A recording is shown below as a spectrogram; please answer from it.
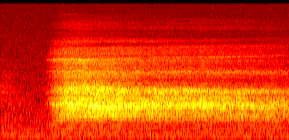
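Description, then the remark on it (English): A single long, forceful open-mouthed exhalation, a breathy "haaaw" done as the heart sound in a breathing practice, that begins abruptly and holds steady for over two seconds, with no talking. “A-H-A-W. Think that you're exhaling excess heat.”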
